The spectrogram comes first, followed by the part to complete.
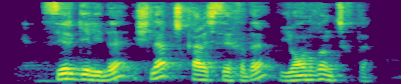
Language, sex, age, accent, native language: Uzbek, male, 25-34, Toshkent viloyati, Uzbek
